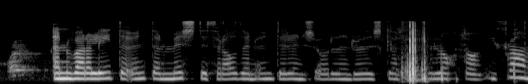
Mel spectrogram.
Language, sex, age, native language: Icelandic, female, 50-59, Icelandic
